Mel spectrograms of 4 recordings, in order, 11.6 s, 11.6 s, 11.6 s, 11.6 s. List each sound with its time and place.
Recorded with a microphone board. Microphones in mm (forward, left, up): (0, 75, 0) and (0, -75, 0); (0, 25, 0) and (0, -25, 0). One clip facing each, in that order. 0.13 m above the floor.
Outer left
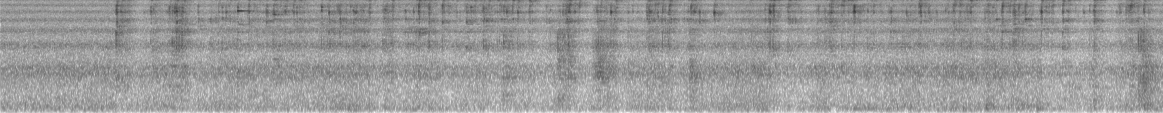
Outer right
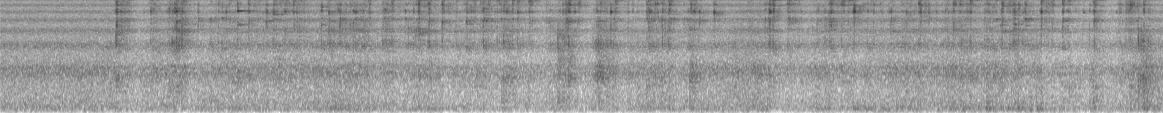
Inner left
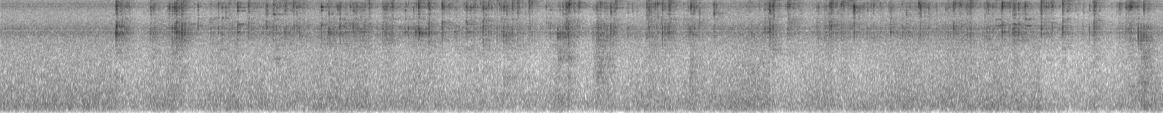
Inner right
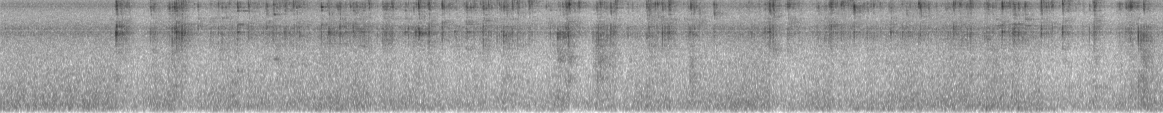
1.1 s keys jangling: 25° right (ahead or behind), 3 m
